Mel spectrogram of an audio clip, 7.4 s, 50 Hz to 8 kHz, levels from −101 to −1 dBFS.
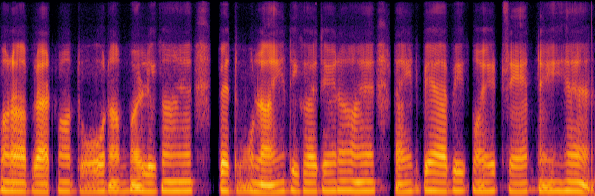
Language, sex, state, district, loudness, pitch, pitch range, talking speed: Hindi, male, Maharashtra, Mumbai Suburban, -20 LUFS, 135 Hz, 125-135 Hz, 160 wpm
